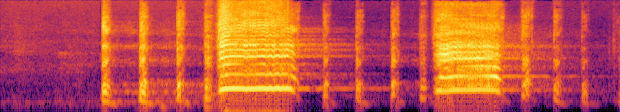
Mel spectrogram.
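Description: A run of short, choppy clucks with two longer, drawn-out squawking cackles, loud, sounding like a chicken or a voice imitating one, with no talking over it.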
